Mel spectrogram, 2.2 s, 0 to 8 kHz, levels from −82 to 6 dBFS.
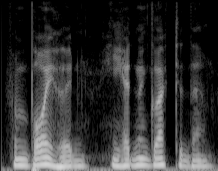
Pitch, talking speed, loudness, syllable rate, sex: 100 Hz, 165 wpm, -17 LUFS, 4.5 syllables/s, male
